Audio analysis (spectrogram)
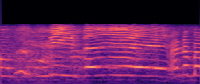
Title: Crying bunso 😢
